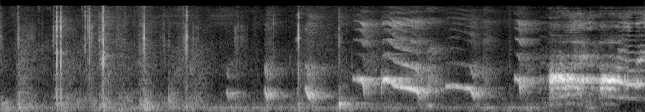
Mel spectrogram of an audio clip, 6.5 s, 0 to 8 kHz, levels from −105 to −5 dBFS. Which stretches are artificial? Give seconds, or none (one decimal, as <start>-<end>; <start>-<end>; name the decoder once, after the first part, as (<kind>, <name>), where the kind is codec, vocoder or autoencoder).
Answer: 5.4-6.5 (codec, SNAC)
